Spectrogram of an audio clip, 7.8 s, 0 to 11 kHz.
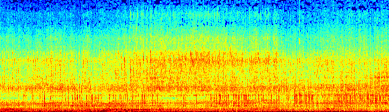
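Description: Ford Focus RS's 2.3-litre turbocharged four-cylinder heard from inside the cabin, pulling hard with its revs climbing slowly, under a steady loud rush of noise.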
